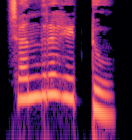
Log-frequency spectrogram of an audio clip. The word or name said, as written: ಚಂದ್ರಹಿಟ್ಟು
